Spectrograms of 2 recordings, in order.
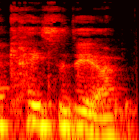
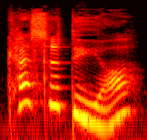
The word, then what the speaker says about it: quesadilla: they call it a quesadilla quesadilla that's a funny word it doesn't even start with a cave you spell it like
